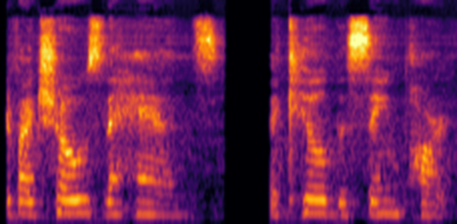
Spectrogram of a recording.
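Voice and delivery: measured spoken word recitation; poem reading. Acted. Reads own poem aloud.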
